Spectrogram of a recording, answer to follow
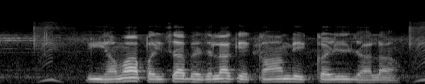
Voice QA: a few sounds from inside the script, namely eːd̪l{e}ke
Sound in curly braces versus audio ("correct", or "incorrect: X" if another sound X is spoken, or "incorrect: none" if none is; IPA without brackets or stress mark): incorrect: a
